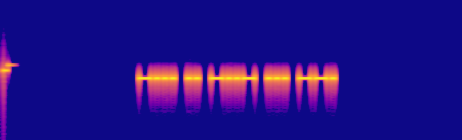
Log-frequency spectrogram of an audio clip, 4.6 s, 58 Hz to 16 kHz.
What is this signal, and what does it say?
Morse code, heard as a keyed tone, about 30 wpm, 700 Hz. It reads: BIXSG
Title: Code Groups - 5 Letters - 30wpm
